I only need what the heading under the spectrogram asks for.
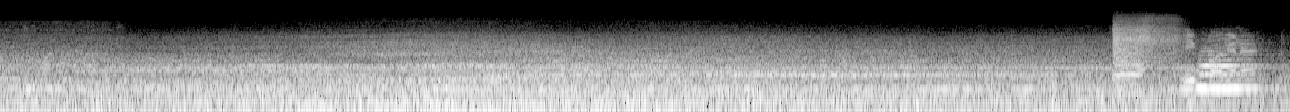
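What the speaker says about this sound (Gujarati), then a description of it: "આપણી ટ્રેન વલસાડ સ્ટેશન ઉપરથી ડિપાર્ચર થાય છે" A train departing Valsad station makes a continuous loud rumble of wheels and carriages, then a short sharp horn blast near the end.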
